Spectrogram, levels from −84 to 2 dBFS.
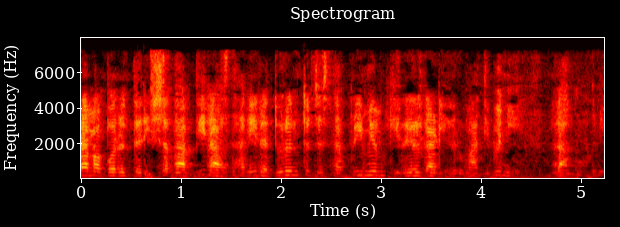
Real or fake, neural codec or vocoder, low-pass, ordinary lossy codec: fake; codec, 16 kHz, 4 kbps, FreqCodec, smaller model; 7.2 kHz; AAC, 32 kbps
